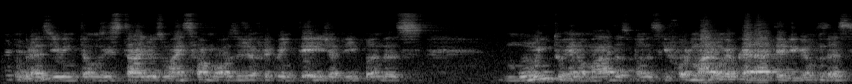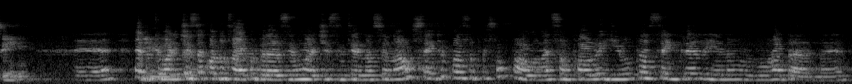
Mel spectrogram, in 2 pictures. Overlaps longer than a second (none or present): none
